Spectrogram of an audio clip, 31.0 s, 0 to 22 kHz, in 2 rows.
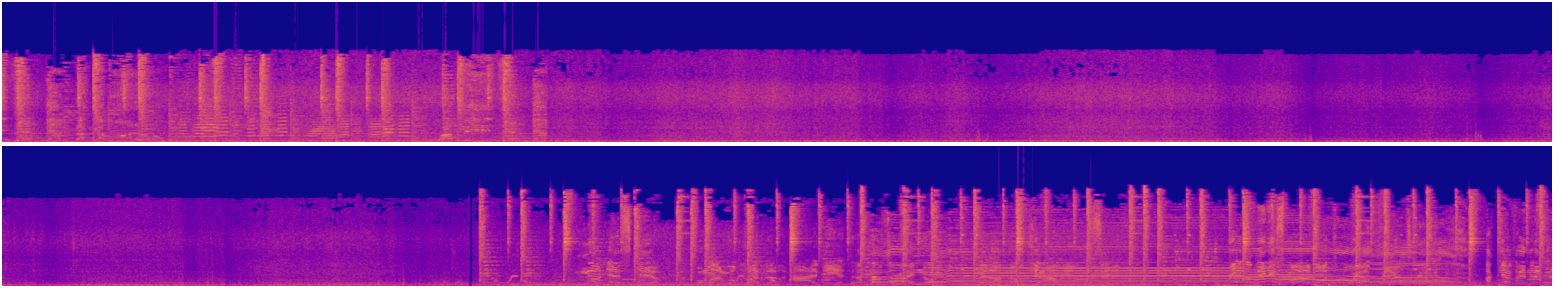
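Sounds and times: water rushing past hull: 0.0 - 29.5
boat engine running: 0.0 - 31.0
wind buffeting microphone: 5.5 - 20.3.

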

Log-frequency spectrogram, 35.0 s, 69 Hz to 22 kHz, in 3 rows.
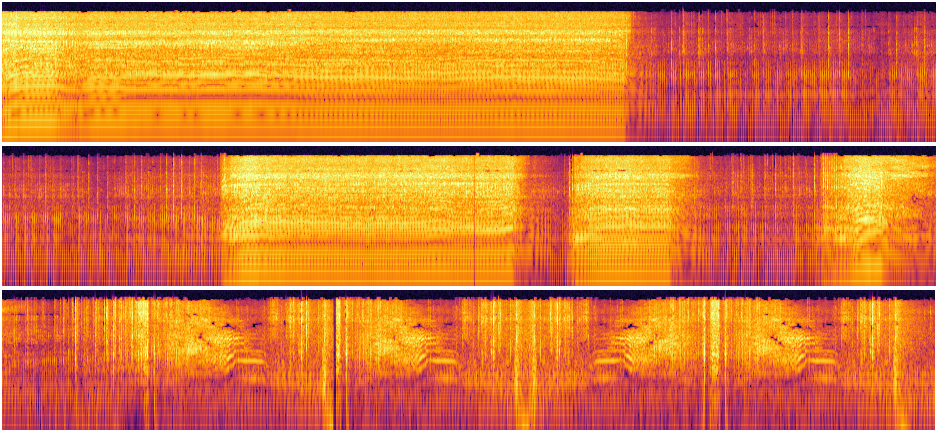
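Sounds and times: chainsaw cutting wood: 0.0 - 35.0
wood cracking and snapping: 20.2 - 35.0.

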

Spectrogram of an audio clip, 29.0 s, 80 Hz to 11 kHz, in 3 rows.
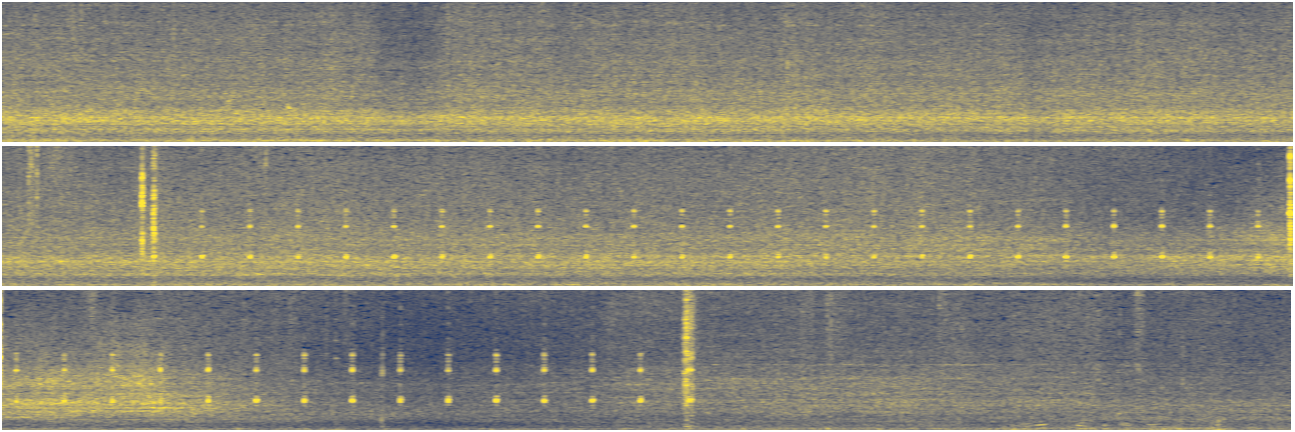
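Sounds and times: road and engine noise: 0.0 - 29.0
turn signal clicking: 10.7 - 24.7.

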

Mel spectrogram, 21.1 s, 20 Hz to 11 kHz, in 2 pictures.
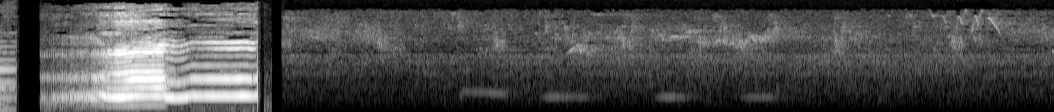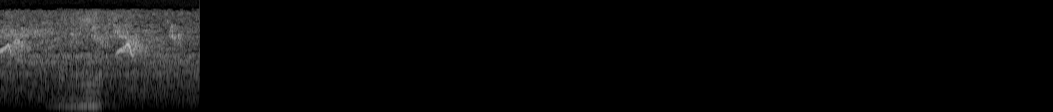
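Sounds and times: quiet outdoor background noise: 0.4 - 12.6
birds chirping and trilling: 2.4 - 12.6.

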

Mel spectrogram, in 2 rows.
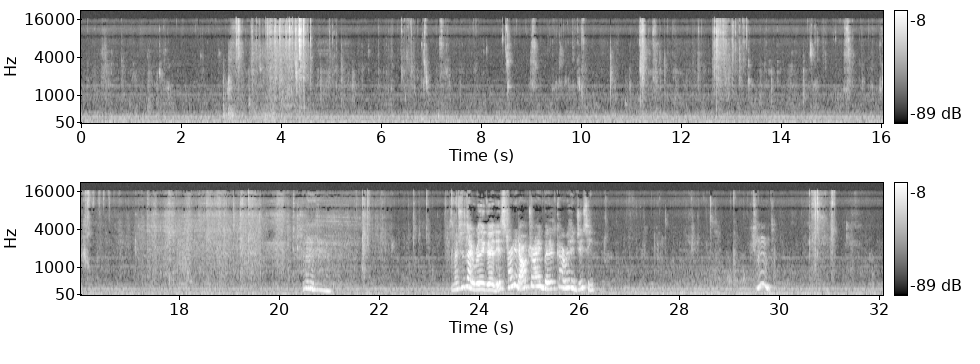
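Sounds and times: person chewing fries: 0.1 - 17.3, 26.4 - 32.0.

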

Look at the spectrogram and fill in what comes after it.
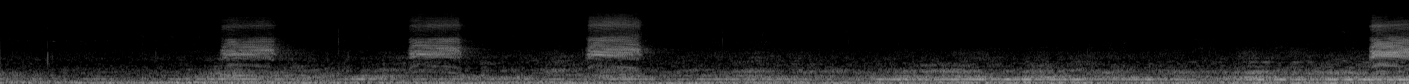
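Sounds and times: low background rumble: 0.0 - 14.0
crow cawing: 2.2 - 2.9, 4.1 - 4.8, 5.8 - 6.6, 13.7 - 14.0.

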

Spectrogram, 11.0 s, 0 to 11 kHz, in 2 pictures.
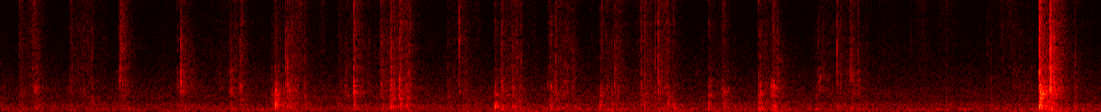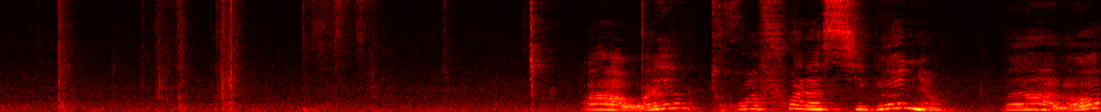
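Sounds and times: cards being shuffled: 0.0 - 7.5.

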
